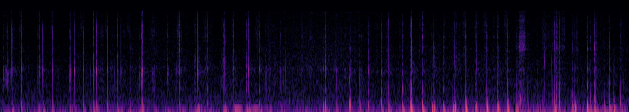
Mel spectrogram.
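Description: Long fingernails tap and scratch a small, hollow, white translucent plastic case held in both hands. Rapid, irregular clicks have a dull, hollow low thump and bright ticks on top. The taps grow louder and sharper in the second half.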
